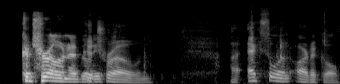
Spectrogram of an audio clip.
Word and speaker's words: Cutrone: The title is A Walk on the Wild Side, and stereo photographs made by Ronnie Cutrone. Did I pronounce that right? Catrone, I believe.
